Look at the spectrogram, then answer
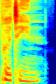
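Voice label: "putting", US English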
